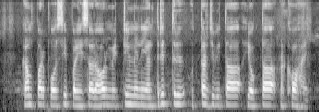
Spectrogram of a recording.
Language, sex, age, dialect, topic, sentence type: Magahi, male, 56-60, Southern, agriculture, statement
